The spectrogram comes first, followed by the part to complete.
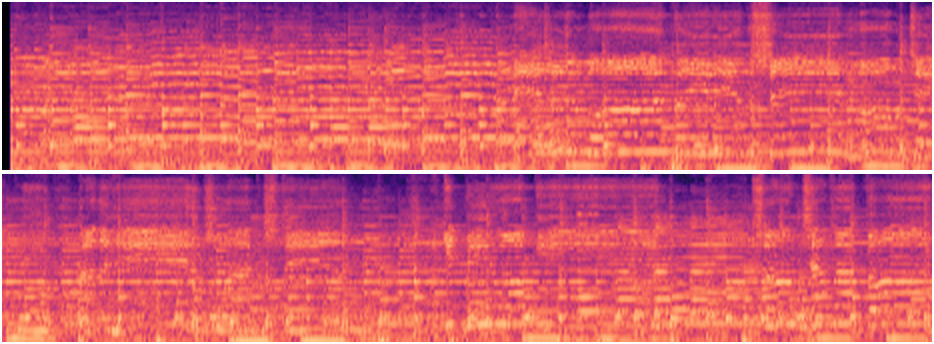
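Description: Live bluegrass band playing: banjo, fiddle, mandolin, two acoustic guitars and upright bass, with the bass keeping a steady beat underneath.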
